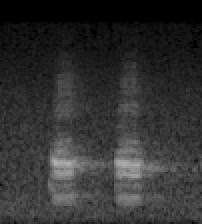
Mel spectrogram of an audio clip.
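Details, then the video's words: Raven calling twice, each a hoarse, nasal note of about a quarter second with a steady pitched tone, the two calls about two-thirds of a second apart against quiet background hiss. "Raven Bird Sounds"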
